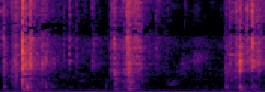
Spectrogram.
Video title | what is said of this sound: My Most Popular Super Bowl Party Recipe/OLD SCHOOL BREADED CRISPY BUFFALO CHICKEN WINGS | you can hear how crispy here how crispy they are y'all that's what you want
